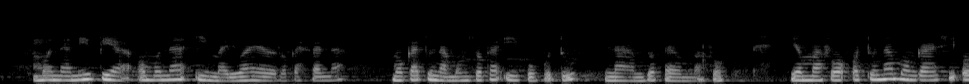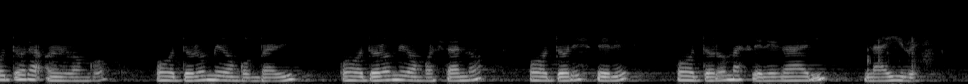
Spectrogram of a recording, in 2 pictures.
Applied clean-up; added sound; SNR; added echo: none; none; none; reverberation time 0.8 s.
